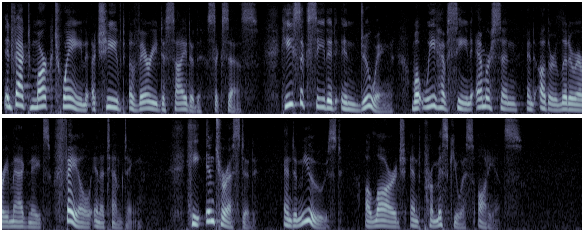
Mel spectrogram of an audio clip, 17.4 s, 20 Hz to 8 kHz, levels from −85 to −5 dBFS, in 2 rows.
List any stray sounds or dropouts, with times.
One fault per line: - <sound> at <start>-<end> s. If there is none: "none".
none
